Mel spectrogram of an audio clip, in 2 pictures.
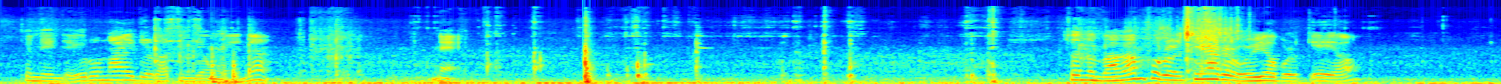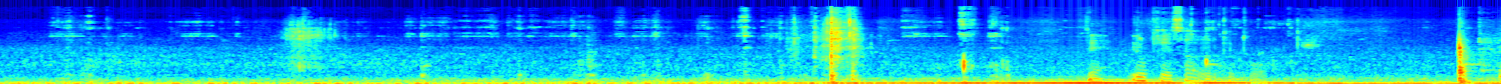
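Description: Clay flower pots knock and clink together.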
